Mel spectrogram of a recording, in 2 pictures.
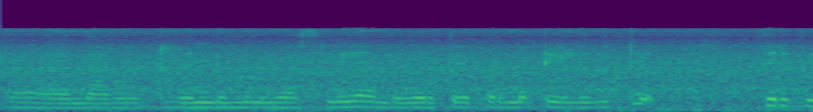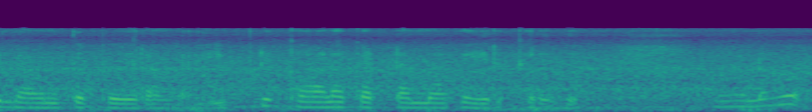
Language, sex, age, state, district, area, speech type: Tamil, female, 30-45, Tamil Nadu, Perambalur, rural, spontaneous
